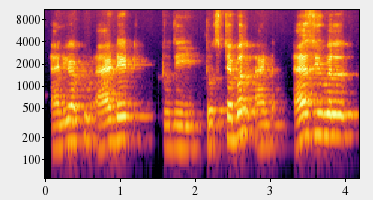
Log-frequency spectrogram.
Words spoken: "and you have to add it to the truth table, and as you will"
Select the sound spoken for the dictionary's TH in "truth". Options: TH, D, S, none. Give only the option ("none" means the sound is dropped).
S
